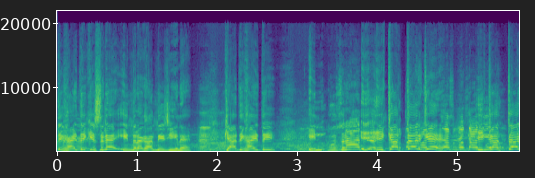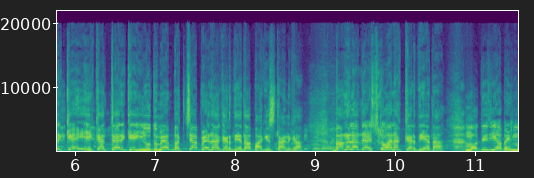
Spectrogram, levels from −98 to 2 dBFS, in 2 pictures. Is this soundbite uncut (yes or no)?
yes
